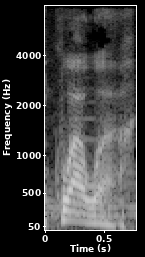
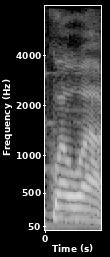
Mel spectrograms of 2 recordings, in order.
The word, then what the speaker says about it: Quaoar: Beaucoup de gens, en prononçant ce nom, mettent l'accent sur la dernière syllabe, ce qui n'est pas correct.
